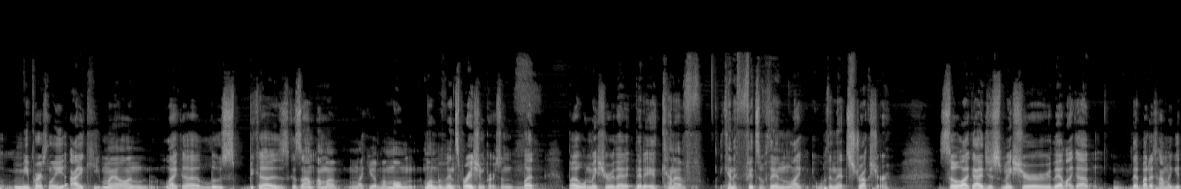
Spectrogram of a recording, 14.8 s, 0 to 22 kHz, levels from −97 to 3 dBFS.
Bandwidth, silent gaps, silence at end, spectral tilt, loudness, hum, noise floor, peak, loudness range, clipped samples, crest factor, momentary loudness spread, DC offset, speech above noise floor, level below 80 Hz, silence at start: 15.5 kHz; none; 0 s; -6 dB/octave; -25 LUFS; none; -52 dBFS; -6 dBFS; 2 LU; under 0.1%; 18 dB; 8 LU; under 0.1%; 27 dB; -52 dBFS; 0 s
